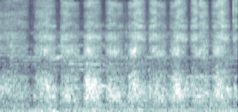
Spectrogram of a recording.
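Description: A steel chisel is pushed in repeated rasping strokes across a sharpening stone, with steady rhythmic scraping about every half second, close and moderately quiet.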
